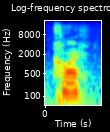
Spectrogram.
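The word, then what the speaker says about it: Khoi: I think most people pronounce it Nguyen when it's actually closer to what I said, from Koi Barbecue, which is actually Koi Barbecue. It's K-H-O-I Barbecue, Koi meaning smoke in Vietnamese.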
